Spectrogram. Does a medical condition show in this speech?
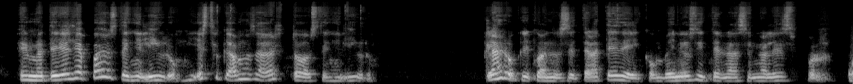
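No.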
